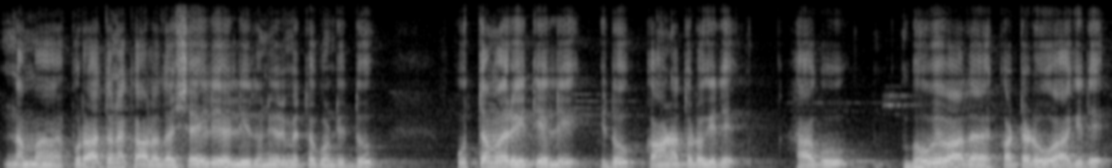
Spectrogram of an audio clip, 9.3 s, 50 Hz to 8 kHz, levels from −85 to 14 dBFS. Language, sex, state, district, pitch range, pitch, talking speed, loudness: Kannada, male, Karnataka, Dharwad, 130-145 Hz, 135 Hz, 90 wpm, -16 LUFS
